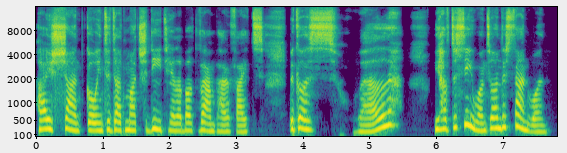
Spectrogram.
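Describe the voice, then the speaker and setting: A genteel female vampire, played by a woman, chats with her interviewer in an intimate ASMR roleplay. Her voice sits on the high side and is recorded bone dry. She is polite and a little formal, with gently wry, old-fashioned turns of phrase. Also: a little slow, no room sound. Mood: wry, gossipy. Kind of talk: ASMR roleplay, in-character monologue to listener.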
